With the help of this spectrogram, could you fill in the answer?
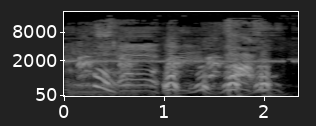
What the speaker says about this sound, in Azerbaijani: Kim orada? Bax, bu köpəklər quduzdular, ha?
